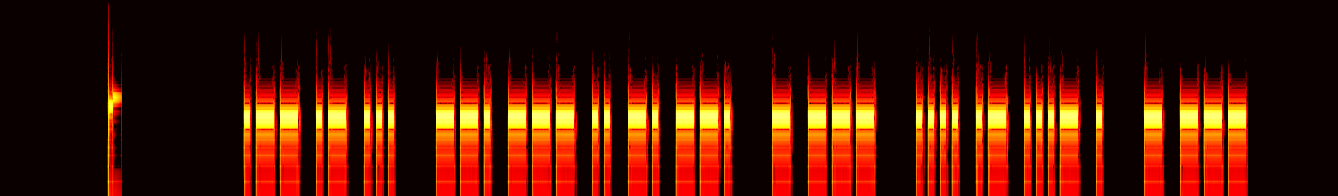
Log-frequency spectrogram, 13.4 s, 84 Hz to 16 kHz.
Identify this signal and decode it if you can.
Morse code, heard as a keyed tone, about 20 wpm, 700 Hz. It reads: WAS GOING TO HAVE TO
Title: Sets of 5 Words Encore 20wpm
